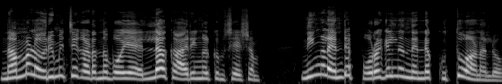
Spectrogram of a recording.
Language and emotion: Malayalam, angry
